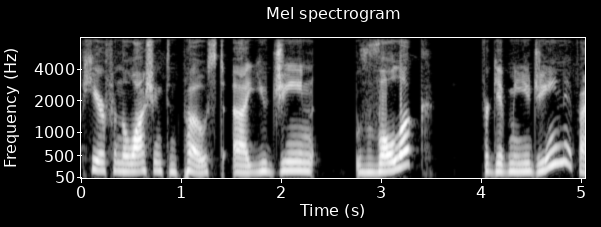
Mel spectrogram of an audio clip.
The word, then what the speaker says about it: Eugene Volokh: Eugene Volokh, forgive me, Eugene, if I mispronounce your name. Actually, he was one of my professors at UCLA. Really? Yeah, Eugene Volokh. Yeah, you pronounced it correctly.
